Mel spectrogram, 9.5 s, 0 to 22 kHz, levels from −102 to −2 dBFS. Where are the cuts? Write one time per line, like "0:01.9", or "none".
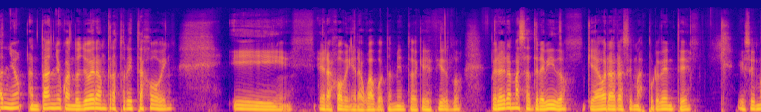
none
